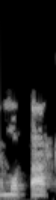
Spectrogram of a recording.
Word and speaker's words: Motax: Mas é engraçado, cara, porque querendo ou não, essa pronúncia é uma pronúncia inglesa, né? Motax desse jeito.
